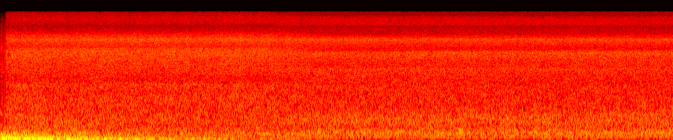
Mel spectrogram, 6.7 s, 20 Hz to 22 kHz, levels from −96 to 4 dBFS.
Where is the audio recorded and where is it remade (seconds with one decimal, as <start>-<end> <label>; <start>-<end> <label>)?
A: 0.0-1.0 recorded; 1.0-2.1 remade; 2.1-3.8 recorded; 3.8-5.8 remade; 5.8-6.7 recorded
